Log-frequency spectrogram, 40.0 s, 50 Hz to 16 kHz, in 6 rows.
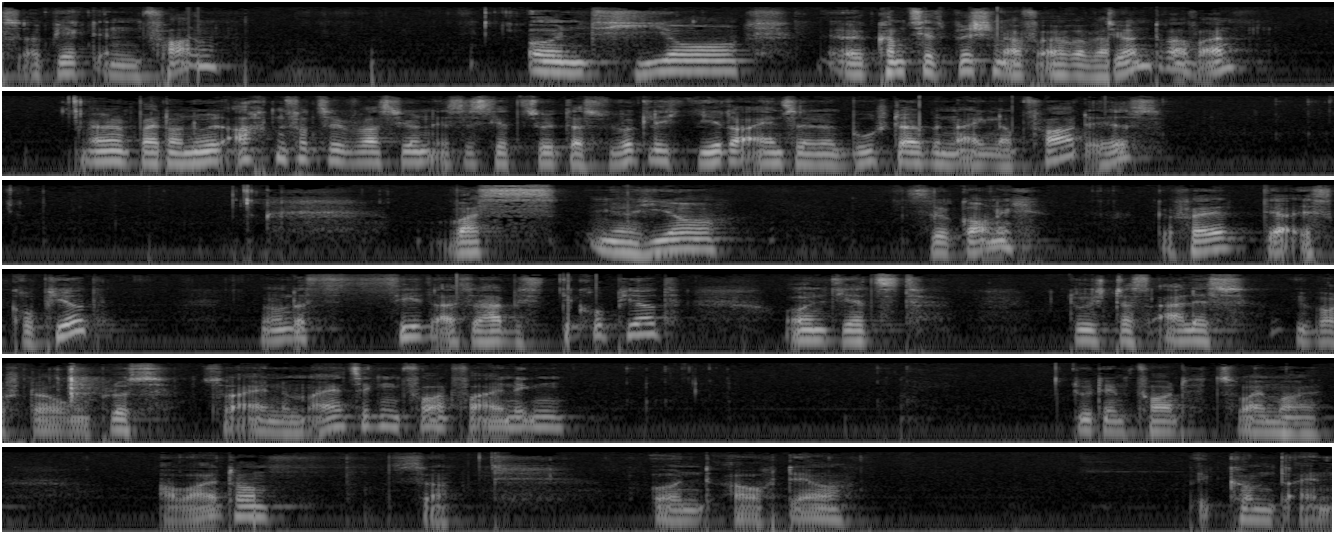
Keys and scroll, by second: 0.9-1.6 typing.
